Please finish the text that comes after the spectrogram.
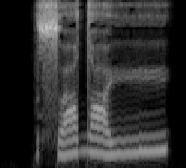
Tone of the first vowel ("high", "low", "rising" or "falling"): rising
